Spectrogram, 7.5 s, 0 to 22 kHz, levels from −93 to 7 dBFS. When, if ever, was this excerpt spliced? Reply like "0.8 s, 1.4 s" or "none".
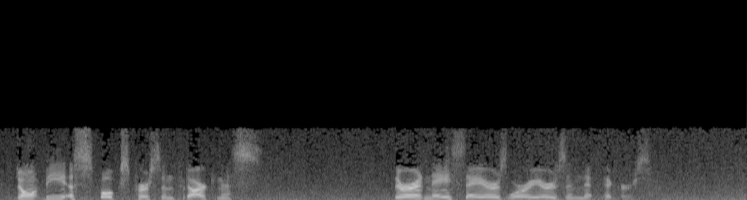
1.8 s, 4.2 s, 5.0 s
